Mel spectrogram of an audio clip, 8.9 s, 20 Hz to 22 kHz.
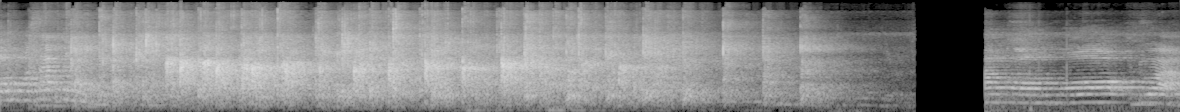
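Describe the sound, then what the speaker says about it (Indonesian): Applause from a classroom of students for a presentation group, a dense, loud burst of rapid hand clapping that lasts several seconds and then fades, followed by a pause and then a voice. "Tepuk tangan untuk kelompok 1."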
